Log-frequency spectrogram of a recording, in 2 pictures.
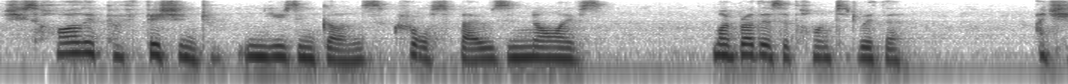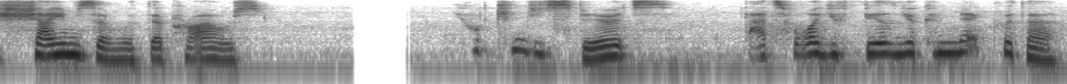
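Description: An actress playing a devoted granddaughter who speaks gently and reassuringly. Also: female voice, mid-range voice, takes it slowly, husky. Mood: gentle. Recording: dull lo-fi recording.

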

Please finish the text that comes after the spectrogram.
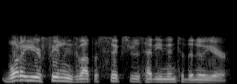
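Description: A man's voice: medium pitch, expressive, racing, no room sound. A middle-aged man co-hosting a sports radio show, delivering talk and commentary. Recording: narrow phone-like radio sound.

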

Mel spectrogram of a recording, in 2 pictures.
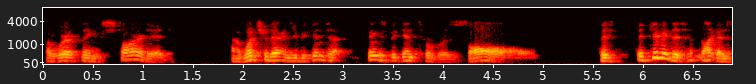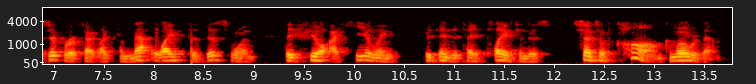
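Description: A man working as a hypnotherapist, recounting a client case in a halting, earnest way, often repeating words. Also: medium pitch, animated. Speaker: hypnotherapist guest. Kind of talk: conversational storytelling. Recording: echoey tinny phone line.

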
